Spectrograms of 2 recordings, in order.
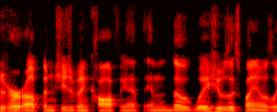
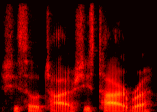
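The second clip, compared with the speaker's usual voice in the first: whispered pity; 9 semitones lower, 7 dB quieter, slower than usual. Real, not acted. The sick dog is exhausted.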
